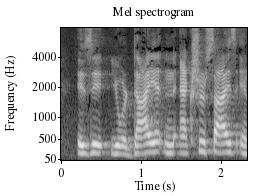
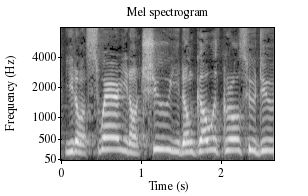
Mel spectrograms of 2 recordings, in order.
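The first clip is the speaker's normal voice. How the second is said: normal talking voice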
